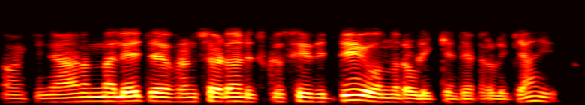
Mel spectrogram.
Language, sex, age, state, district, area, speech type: Malayalam, male, 18-30, Kerala, Wayanad, rural, conversation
